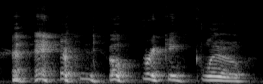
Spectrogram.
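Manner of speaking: high, slow, laughing through the words; laughing disbelief. Real, not acted. Streamer baffled by a chat question, laughing high and slow. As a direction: giggle out the confusion.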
